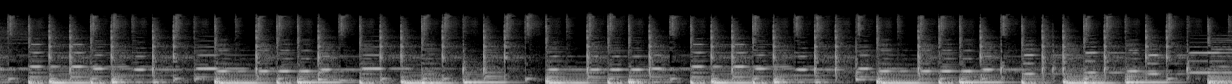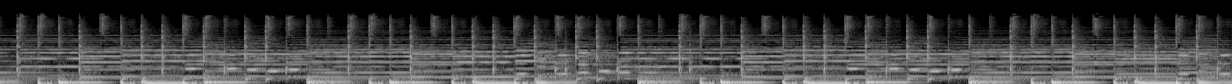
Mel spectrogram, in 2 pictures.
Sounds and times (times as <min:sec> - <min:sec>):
Music: 0:00.0 - 0:24.6.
